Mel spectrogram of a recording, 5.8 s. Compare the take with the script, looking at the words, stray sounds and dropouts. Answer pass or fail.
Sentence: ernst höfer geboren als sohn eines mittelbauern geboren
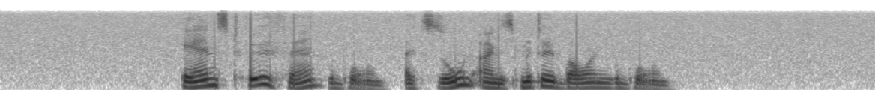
pass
